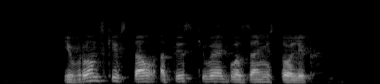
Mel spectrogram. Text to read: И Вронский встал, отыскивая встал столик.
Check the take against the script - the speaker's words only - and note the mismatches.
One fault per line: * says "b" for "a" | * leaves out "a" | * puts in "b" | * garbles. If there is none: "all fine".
* says "глазами" for "встал"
